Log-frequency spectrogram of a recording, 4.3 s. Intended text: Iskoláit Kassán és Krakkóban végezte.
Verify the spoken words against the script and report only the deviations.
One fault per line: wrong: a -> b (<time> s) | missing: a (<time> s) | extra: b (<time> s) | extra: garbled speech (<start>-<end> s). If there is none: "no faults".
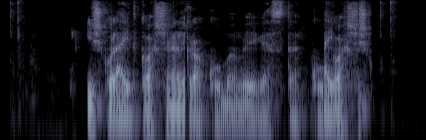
missing: és (1.8 s)
extra: garbled speech (3.1-3.7 s)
